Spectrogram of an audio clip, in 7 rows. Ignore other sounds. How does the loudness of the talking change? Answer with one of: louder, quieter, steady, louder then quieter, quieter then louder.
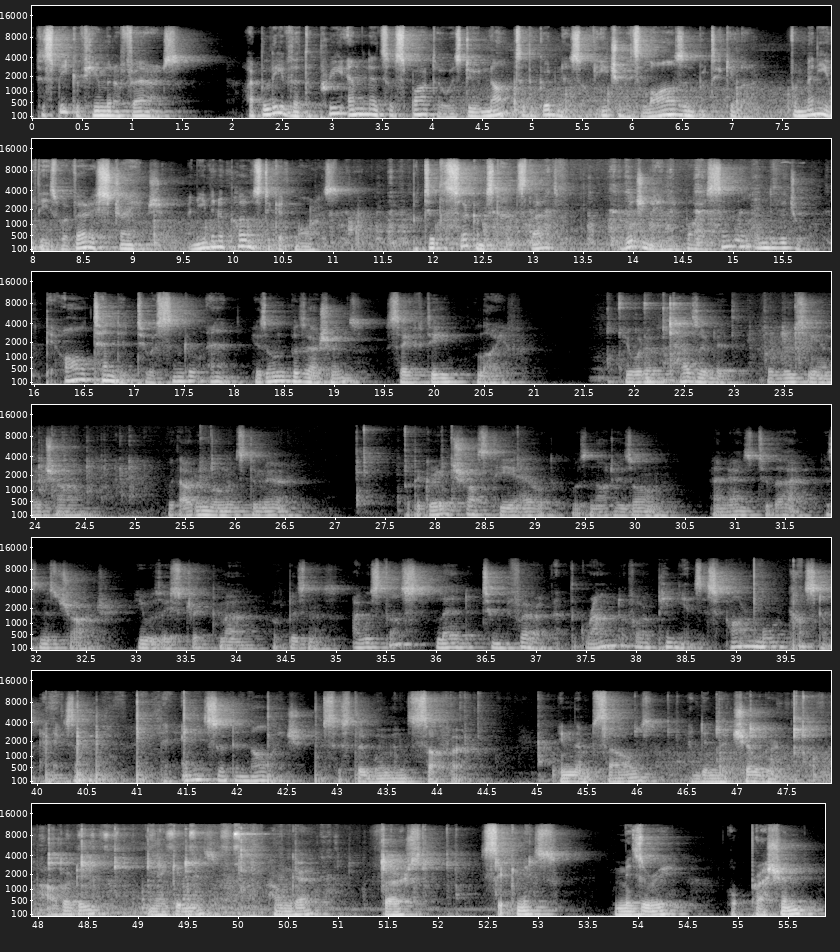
quieter then louder.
